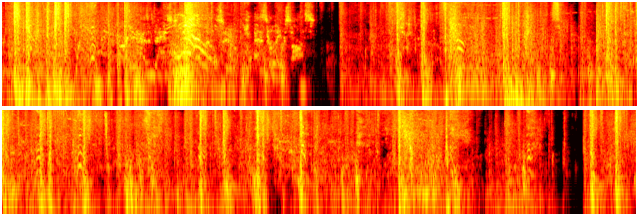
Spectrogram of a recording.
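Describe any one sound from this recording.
Punches and kicks land with heavy thuds and cracks again and again.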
